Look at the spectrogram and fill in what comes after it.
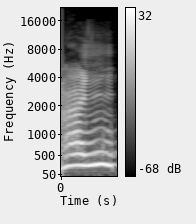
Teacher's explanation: o som desse hiato, ele vem nasal. É um som nasal.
